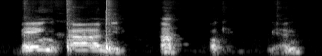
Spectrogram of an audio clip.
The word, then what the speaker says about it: Benjamín: Entonces mi profesora me enseñó, me dijo, Benjamín, tu nombre tiene 3 sílabas. Benjamín.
